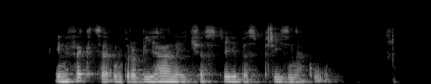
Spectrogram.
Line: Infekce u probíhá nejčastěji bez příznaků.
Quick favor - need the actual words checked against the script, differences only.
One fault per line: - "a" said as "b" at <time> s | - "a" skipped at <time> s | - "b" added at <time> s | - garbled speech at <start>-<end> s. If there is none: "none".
none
